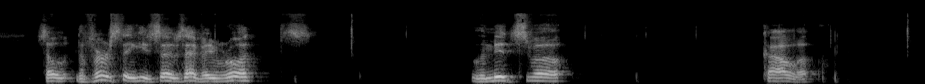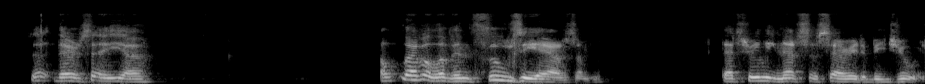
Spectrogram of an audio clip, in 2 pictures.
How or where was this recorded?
video call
